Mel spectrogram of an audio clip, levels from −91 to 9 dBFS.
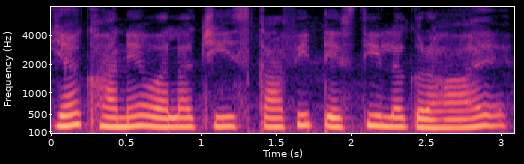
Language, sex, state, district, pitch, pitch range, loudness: Hindi, female, Arunachal Pradesh, Papum Pare, 220 Hz, 210-235 Hz, -13 LUFS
